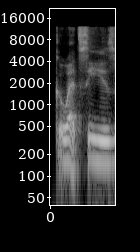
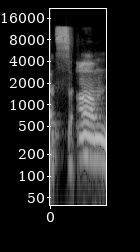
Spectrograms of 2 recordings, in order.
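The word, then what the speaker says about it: Goetze's: but like Gets, which in my head I always pronounce it like Goetsies or something weird, yeah. but it's I but it's understand that. Gets.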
